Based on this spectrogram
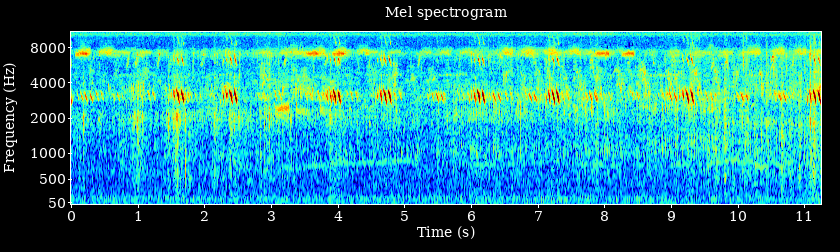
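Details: Olive-backed sunbird chick being fed by its parents, giving brief high twin peeps every second or so amid faint background rustling and a continuous thin buzz.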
